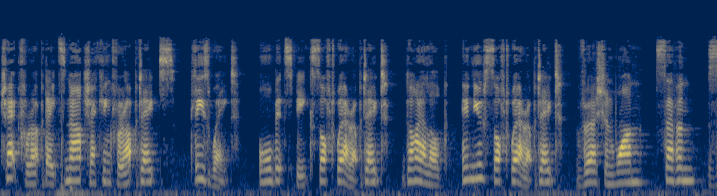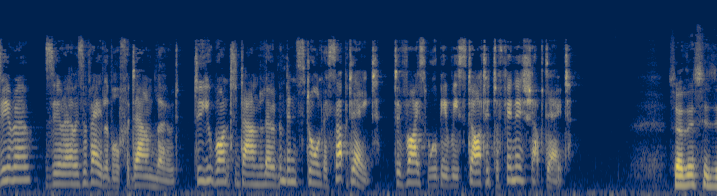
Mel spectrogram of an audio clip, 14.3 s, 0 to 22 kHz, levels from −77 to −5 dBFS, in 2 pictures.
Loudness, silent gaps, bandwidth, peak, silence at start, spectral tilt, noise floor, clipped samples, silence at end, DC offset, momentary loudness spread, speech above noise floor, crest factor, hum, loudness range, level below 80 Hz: -24 LUFS; none; 14 kHz; -4 dBFS; 0 s; -1 dB/octave; -58 dBFS; under 0.1%; 0 s; under 0.1%; 7 LU; 33 dB; 22 dB; none; 3 LU; -60 dBFS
